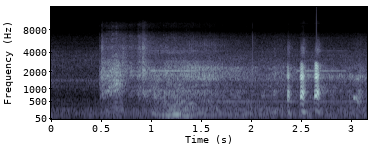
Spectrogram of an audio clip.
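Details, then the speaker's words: Honda EF Civic after repairs including a replacement intermediate shaft: short crank catches almost at once with a bump of the key and settles into an even run, no stumbling; starts cleanly, much better than on arrival. "Dude, you just bump the key and this thing turns on now. A lot better. She running good now."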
